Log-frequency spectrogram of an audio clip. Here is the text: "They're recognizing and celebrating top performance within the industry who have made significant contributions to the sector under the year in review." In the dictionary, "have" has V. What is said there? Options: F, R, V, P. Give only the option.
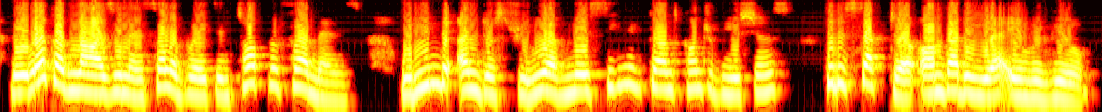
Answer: V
